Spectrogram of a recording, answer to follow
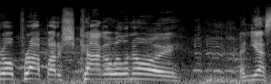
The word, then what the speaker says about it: Illinois: prop out of Chicago Illinois and yes the S is silent at the end of Illinois number seven going for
